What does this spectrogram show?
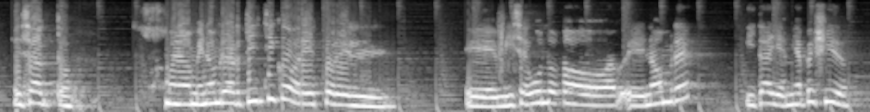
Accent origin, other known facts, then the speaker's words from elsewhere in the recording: Uruguay; soy eh, natural de Uruguay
